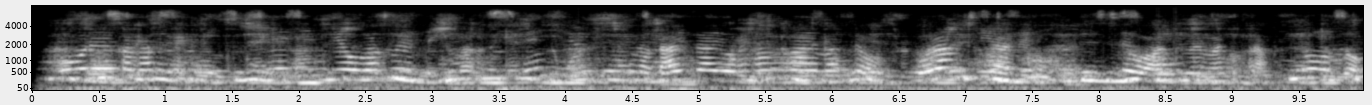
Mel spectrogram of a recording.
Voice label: female liverec; underdetermined; SiSEC11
